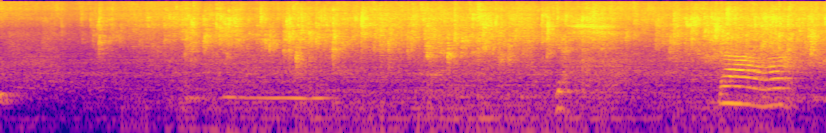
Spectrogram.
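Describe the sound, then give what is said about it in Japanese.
Hot bath water pours over a body in a bathtub: a steady, full splashing stream that runs throughout, with a short vocal sound near the end. “体にお湯かけてくね。”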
